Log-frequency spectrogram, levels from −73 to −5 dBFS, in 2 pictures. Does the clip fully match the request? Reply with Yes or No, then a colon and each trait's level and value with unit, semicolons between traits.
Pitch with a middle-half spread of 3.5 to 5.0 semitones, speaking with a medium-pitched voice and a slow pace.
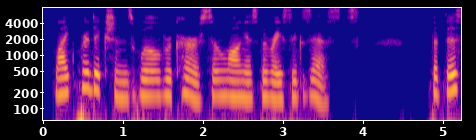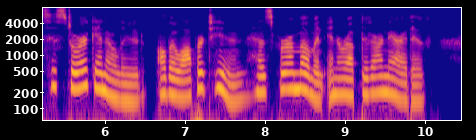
Yes: average, 4.2 semitones; medium, 175 Hz; slow, 130 wpm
